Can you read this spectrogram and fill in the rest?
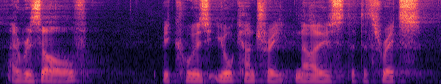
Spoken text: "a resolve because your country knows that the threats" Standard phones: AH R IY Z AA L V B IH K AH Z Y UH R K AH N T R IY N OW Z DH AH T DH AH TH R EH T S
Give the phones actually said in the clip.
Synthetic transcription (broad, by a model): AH R IY Z AA L V B IH K AH Z Y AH R K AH N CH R IY N OW Z DH AH T DH AH TH R EH T S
